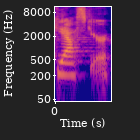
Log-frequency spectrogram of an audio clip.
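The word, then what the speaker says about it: Jaskier: i literally just like yaskir and jasper how do you pronounce how do you pronounce his name yes okay that whatever j is a y yeah okay cool they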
